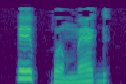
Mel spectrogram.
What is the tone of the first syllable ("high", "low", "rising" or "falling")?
high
